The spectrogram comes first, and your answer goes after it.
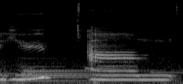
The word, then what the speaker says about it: Yu: a little bit easier, it ended up sounding like a U, which can get confusing, but it was my choice.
